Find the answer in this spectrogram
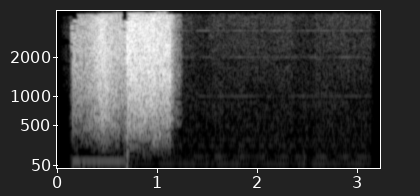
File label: Fire Dispatch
